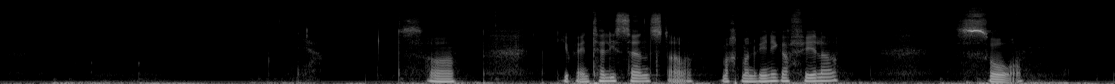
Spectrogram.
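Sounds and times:
low electrical hum: 0.0s - 11.1s
typing on a computer keyboard: 0.5s - 1.6s
speech: 4.3s - 4.7s, 5.6s - 8.6s, 9.6s - 10.4s.

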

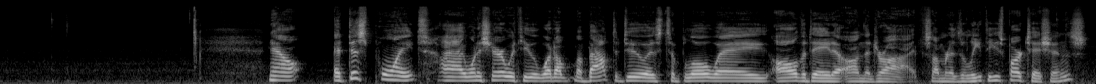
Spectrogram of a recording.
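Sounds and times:
computer mouse clicks in a software installer: 0.5s - 0.8s
speech: 2.7s - 10.9s.

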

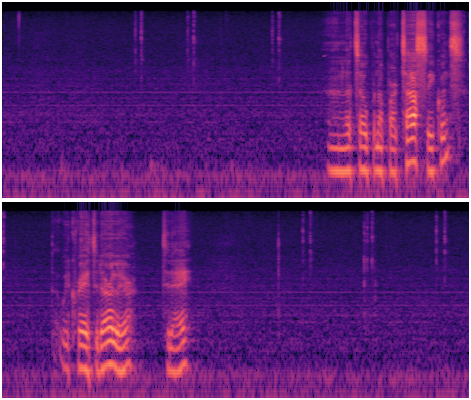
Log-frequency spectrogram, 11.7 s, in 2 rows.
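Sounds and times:
low steady hum: 0.0s - 11.6s
speech: 4.1s - 5.8s, 6.6s - 8.3s
computer mouse clicks: 9.3s - 10.6s, 11.2s - 11.5s.

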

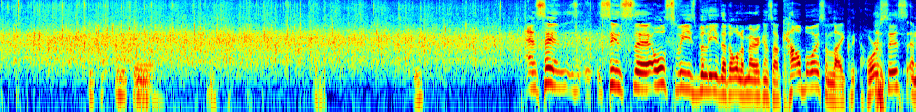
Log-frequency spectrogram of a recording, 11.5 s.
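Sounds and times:
crowd applause: 0.0s - 9.0s
speech: 1.1s - 3.0s, 5.2s - 5.4s, 6.6s - 11.4s.

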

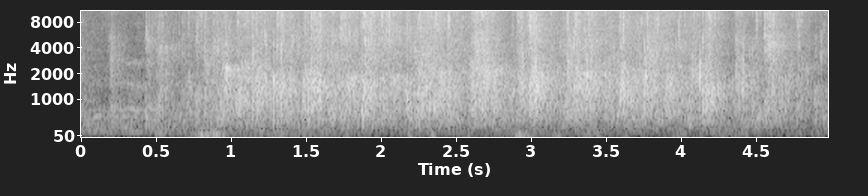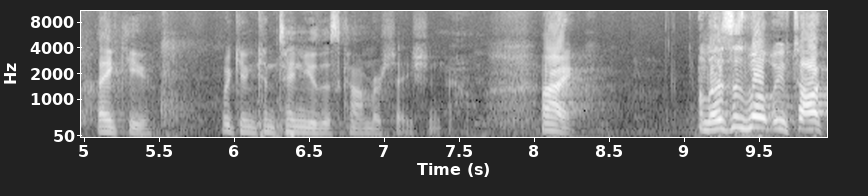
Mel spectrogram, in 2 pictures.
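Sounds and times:
audience applause: 0.0s - 5.1s
speech: 5.1s - 8.5s, 9.1s - 9.9s.

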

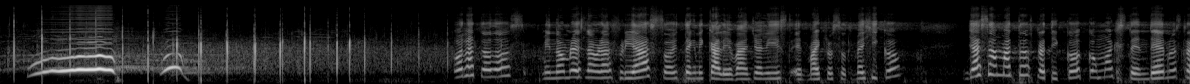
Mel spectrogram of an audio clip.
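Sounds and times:
whooping cheer: 0.0s - 2.6s
small audience applause: 0.0s - 4.6s
speech: 5.1s - 11.8s.

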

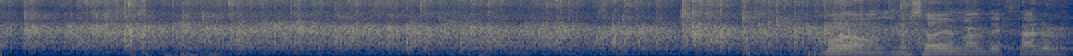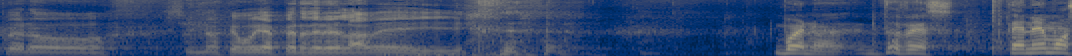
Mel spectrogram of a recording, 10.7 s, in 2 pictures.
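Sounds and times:
audience applause: 0.0s - 5.6s
speech: 4.1s - 8.3s, 9.2s - 10.7s
laughter: 7.4s - 8.4s.

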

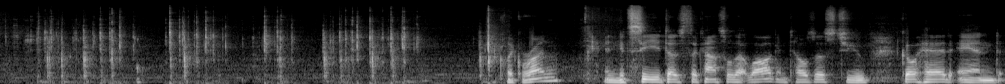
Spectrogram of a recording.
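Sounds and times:
typing a command into PowerShell on a computer keyboard: 0.0s - 5.1s
speech: 5.1s - 10.0s.

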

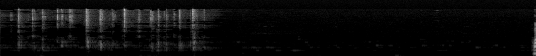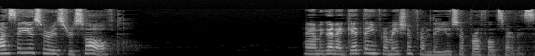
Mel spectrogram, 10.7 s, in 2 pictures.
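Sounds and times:
computer keyboard typing a name: 0.0s - 2.2s
speech: 5.3s - 6.6s, 8.4s - 10.7s.

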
